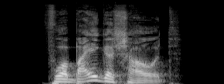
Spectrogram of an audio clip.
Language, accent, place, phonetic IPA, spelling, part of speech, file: German, Germany, Berlin, [foːɐ̯ˈbaɪ̯ɡəˌʃaʊ̯t], vorbeigeschaut, verb, De-vorbeigeschaut.ogg
- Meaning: past participle of vorbeischauen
